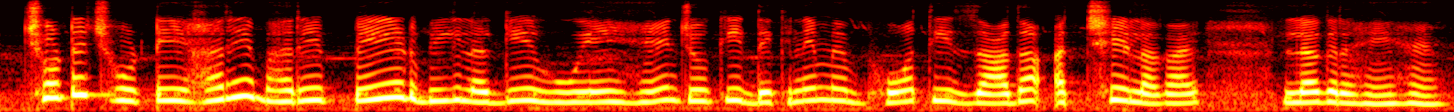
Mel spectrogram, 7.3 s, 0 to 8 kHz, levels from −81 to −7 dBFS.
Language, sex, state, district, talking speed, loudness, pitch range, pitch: Hindi, female, Uttar Pradesh, Hamirpur, 155 wpm, -14 LUFS, 270-320 Hz, 300 Hz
